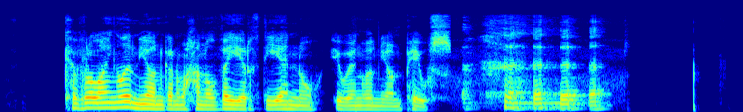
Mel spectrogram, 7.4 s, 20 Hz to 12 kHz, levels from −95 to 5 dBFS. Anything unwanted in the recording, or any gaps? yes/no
yes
